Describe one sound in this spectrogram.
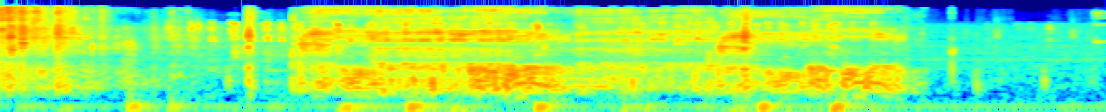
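A zombie groans.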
